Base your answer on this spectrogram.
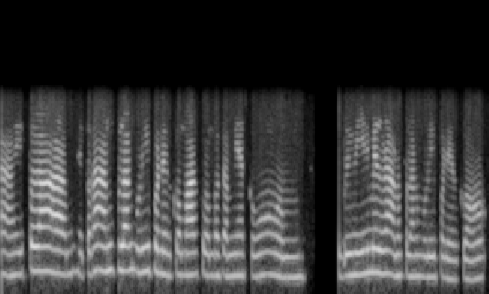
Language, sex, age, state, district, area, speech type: Tamil, female, 30-45, Tamil Nadu, Tiruchirappalli, rural, conversation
